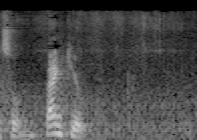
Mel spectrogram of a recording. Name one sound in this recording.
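A woman speaks a few quick words close to a microphone.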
